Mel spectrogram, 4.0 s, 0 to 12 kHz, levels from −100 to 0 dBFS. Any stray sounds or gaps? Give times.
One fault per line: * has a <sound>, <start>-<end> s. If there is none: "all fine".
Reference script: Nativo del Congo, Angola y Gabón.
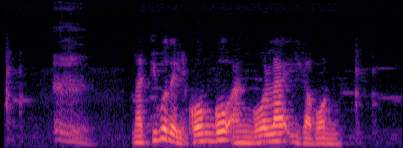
* has a throat clearing, 0.5-1.0 s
